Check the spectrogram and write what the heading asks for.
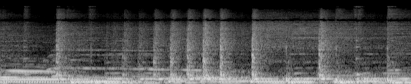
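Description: A drum kit played with a band, its kick and snare hits coming thick and fast over held bass notes and other pitched instruments.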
